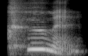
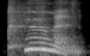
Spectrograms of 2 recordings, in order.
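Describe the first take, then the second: First: It is said in an American accent. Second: The same.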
